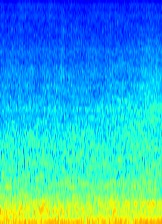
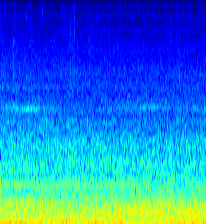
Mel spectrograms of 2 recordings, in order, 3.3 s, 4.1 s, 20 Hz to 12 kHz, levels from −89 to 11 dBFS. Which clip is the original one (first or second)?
second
